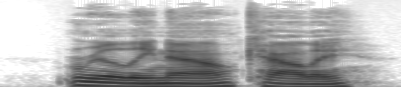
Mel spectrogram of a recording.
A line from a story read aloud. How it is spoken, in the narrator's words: said, his voice smooth and casual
